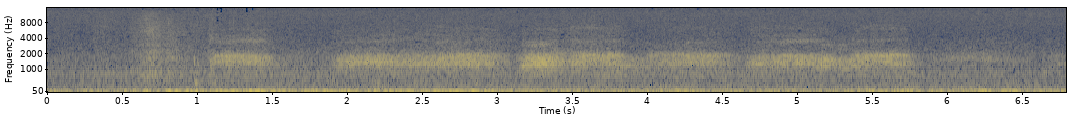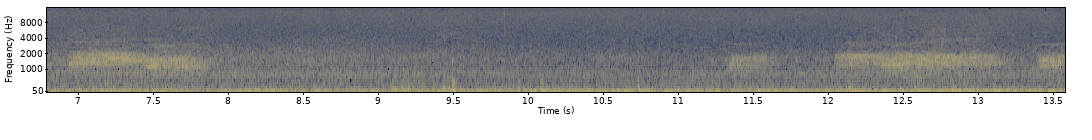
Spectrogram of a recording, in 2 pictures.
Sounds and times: Crows 1.0 - 8.0
Crows 10.4 - 13.5

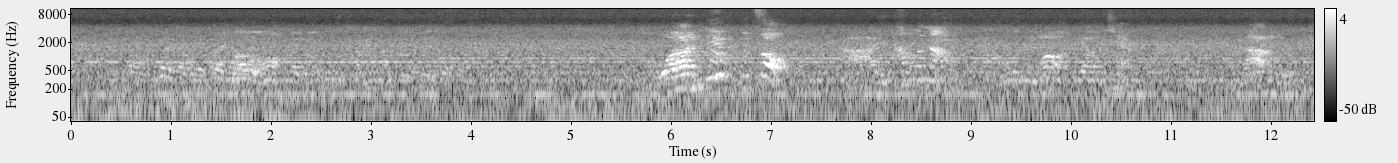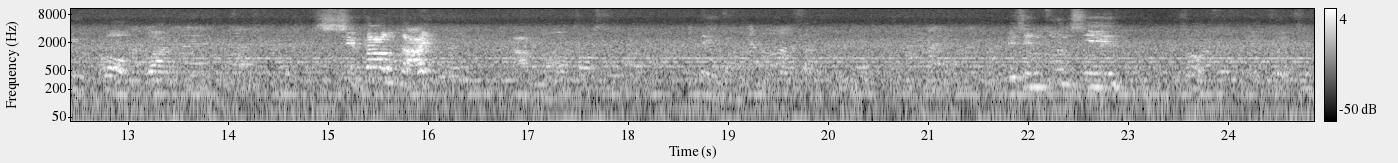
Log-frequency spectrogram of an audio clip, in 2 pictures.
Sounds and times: conduct a religious rite 0.0 - 24.8

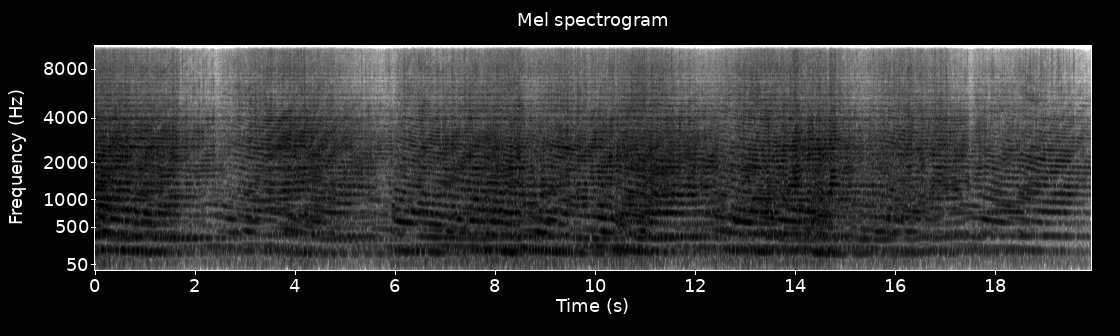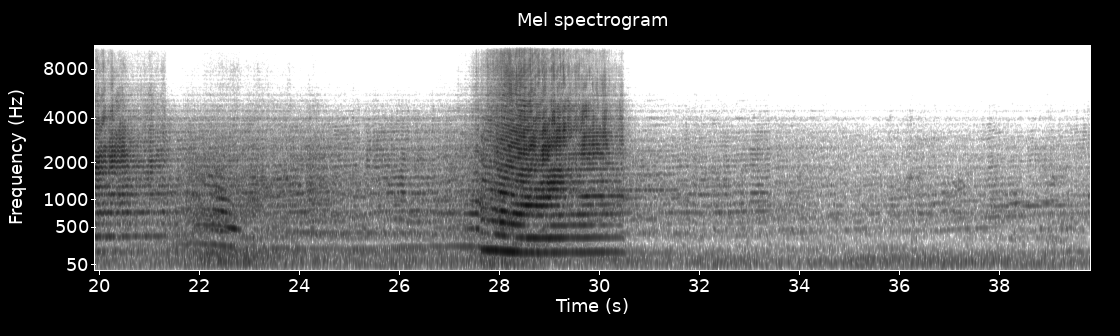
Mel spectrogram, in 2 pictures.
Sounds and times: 125 race 0.0 - 39.8

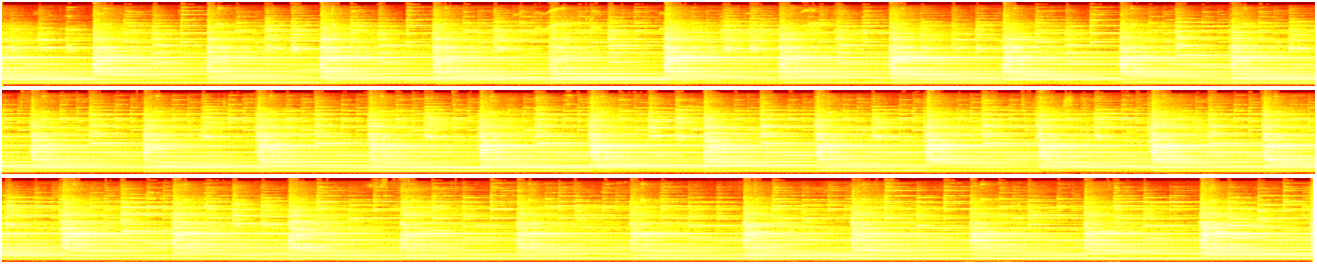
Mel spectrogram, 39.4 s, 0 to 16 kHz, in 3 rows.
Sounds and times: Bell concert 0.0 - 39.3

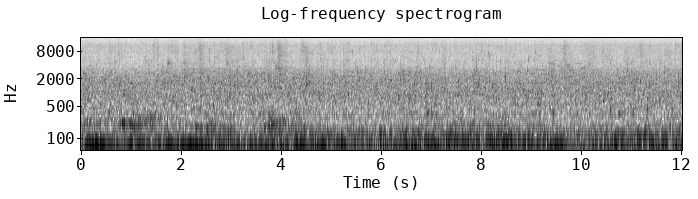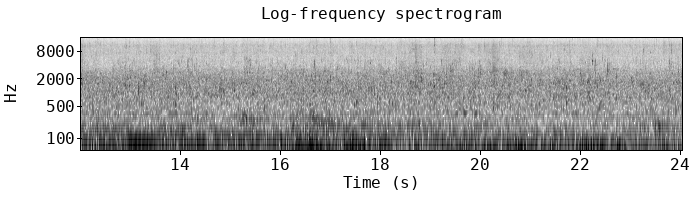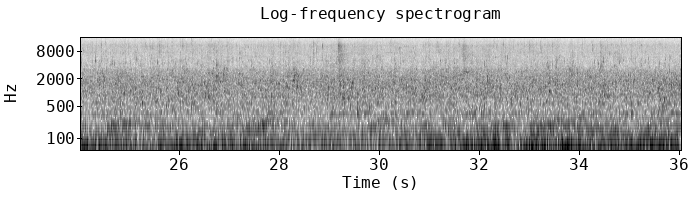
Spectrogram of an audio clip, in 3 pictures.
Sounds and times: Stream near patio 0.0 - 36.0

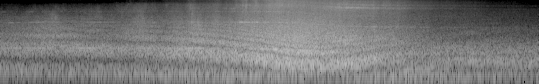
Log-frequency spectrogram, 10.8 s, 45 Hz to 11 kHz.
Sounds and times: Aircraft 0.0 - 10.7

